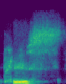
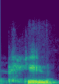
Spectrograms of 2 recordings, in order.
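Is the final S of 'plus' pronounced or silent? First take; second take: pronounced; silent. First: The final S is pronounced. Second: The final S is silent. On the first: It means more, as a positive. "if you pronounce the S and say plus" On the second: It means no longer, as a negative. "this S is silent"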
